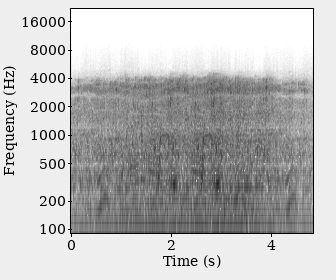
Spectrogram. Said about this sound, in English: This is the sound of water.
